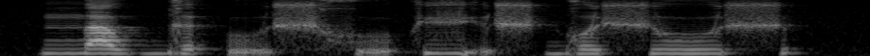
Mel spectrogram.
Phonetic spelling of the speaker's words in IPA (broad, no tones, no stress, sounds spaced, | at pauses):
n a w ɡ ɘ ʔ ṵ ʃ x ṵ ʔ vʲ ṵ ʃ ɡ o ʃ u ʃ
